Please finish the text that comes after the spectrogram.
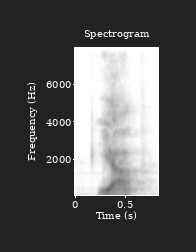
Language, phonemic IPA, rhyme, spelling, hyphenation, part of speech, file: Dutch, /jaːp/, -aːp, jaap, jaap, noun, Nl-jaap.ogg
- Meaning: gash, a deep cut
